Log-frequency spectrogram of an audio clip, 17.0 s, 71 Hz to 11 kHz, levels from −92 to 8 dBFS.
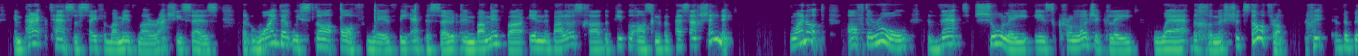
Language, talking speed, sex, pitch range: English, 150 wpm, male, 130-195 Hz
